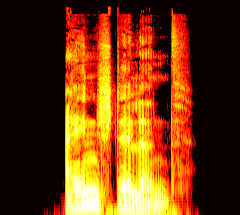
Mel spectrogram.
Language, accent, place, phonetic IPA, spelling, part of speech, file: German, Germany, Berlin, [ˈaɪ̯nˌʃtɛlənt], einstellend, verb, De-einstellend.ogg
- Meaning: present participle of einstellen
